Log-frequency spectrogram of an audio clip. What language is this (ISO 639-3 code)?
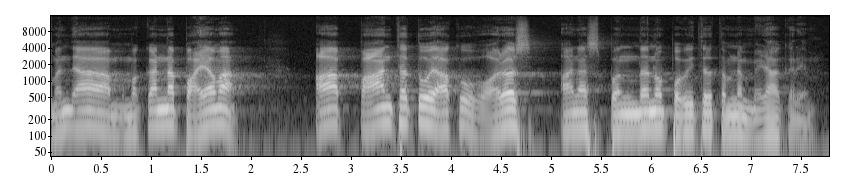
guj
